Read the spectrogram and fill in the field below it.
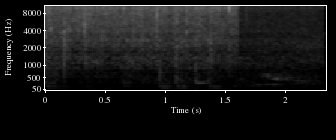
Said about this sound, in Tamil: இது நல்லா கொஞ்சம் அந்த வெங்காயத்தினுடைய பச்சை வாசம் மட்டும் போகிற அளவுக்கு வதங்கட்டும்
